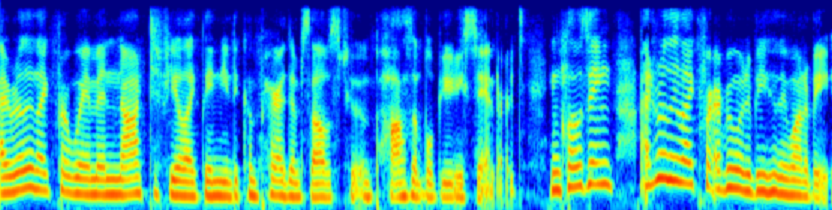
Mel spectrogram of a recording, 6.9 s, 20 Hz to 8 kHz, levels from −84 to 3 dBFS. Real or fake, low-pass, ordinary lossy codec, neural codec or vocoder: fake; 7.2 kHz; AAC, 48 kbps; codec, 24 kHz, 6 kbps, HILCodec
